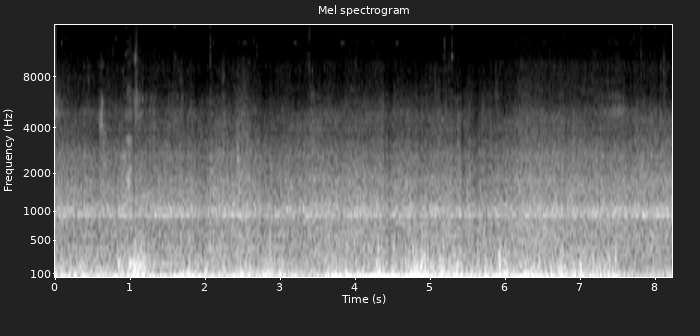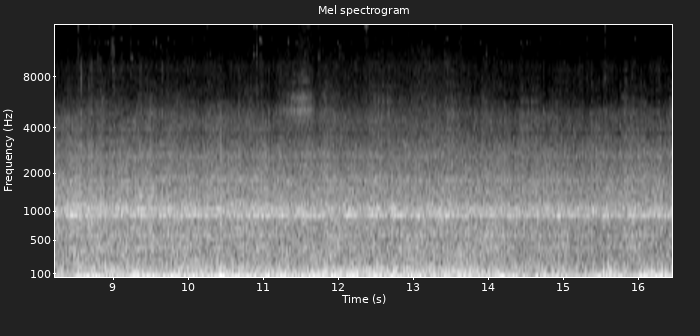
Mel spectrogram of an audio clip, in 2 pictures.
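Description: Wind buffeting the microphone and road rumble while riding a fixed-gear bicycle through traffic, with a thin steady whine running through it. The low rumble eases about seven and a half seconds in.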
